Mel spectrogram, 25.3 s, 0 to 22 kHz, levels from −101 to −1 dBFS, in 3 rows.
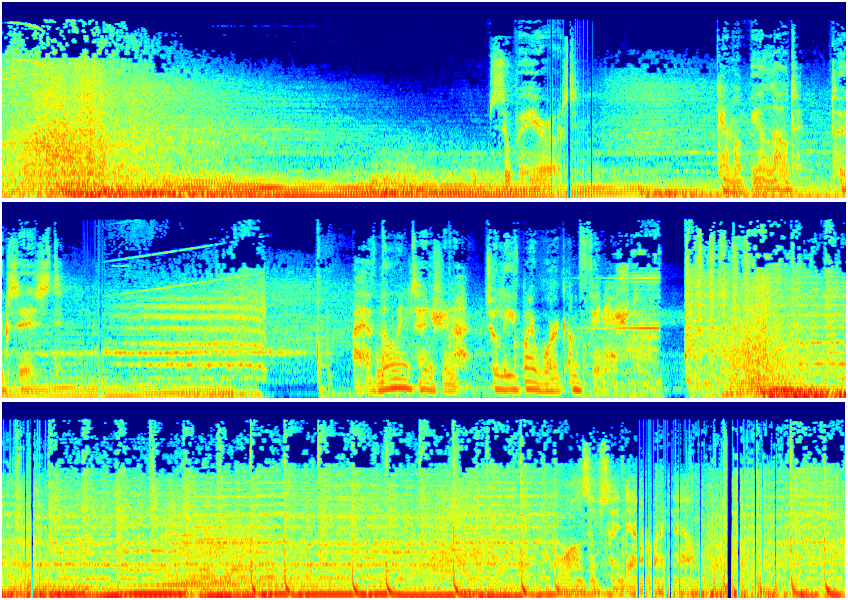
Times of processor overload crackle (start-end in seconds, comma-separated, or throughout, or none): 5.45-5.90, 9.25-9.46, 16.89-17.39, 23.22-24.68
